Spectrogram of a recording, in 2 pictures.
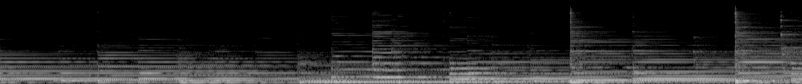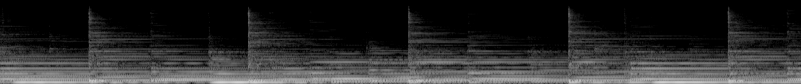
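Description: Steel-string acoustic guitar fingerpicked solo, with low bass notes ringing under a plucked melody line.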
